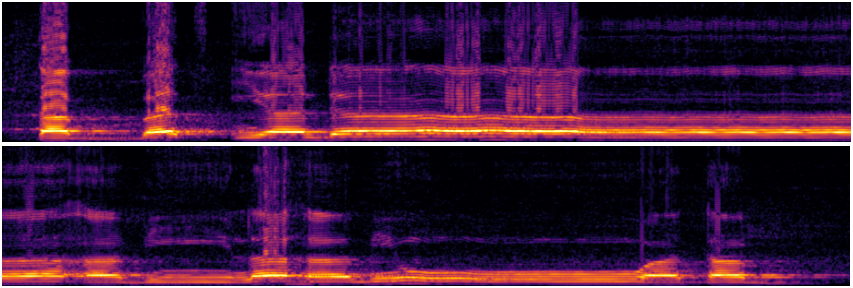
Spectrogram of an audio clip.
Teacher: Tolong ditahan di watab, itu dua ketukan. Ya, jadi qalqalah kubro. Jangan langsung watab, tapi watab.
